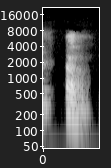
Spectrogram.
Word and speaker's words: thumb: THUMB, తంబు అంటారు, తంబు కాదండి, తమ్.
